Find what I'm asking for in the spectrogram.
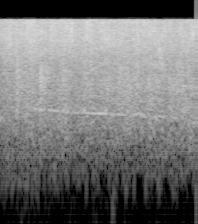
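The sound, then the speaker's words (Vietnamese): An audience clapping hands: a loud, dense, unbroken rush of many claps that holds an even level throughout. “Ai là người yêu cả Chúa cả anh em? Vỗ tay.”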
